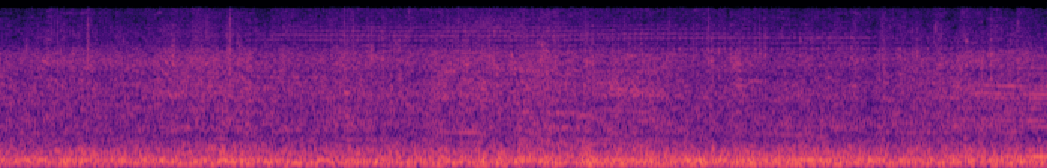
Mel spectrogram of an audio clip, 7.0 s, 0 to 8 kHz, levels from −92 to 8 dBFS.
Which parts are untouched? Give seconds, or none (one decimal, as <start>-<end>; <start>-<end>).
0.0-7.0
